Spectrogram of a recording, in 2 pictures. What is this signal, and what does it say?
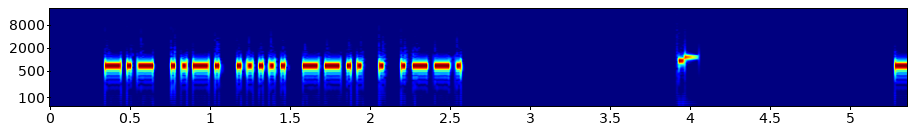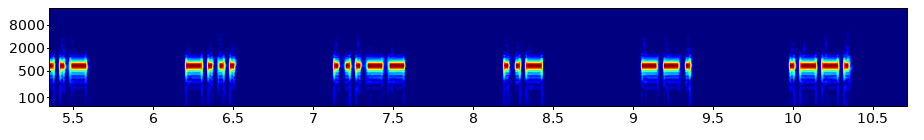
Morse code, heard as a keyed tone, about 36 wpm, spaced as for 18 wpm, 700 Hz. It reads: KF5ZEP KB3UGP
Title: USA Call Signs - 6 Characters - 6x Character Spacing - 35wpm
